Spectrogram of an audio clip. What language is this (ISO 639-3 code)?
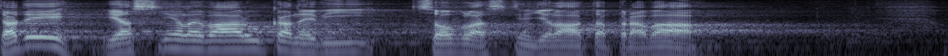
ces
